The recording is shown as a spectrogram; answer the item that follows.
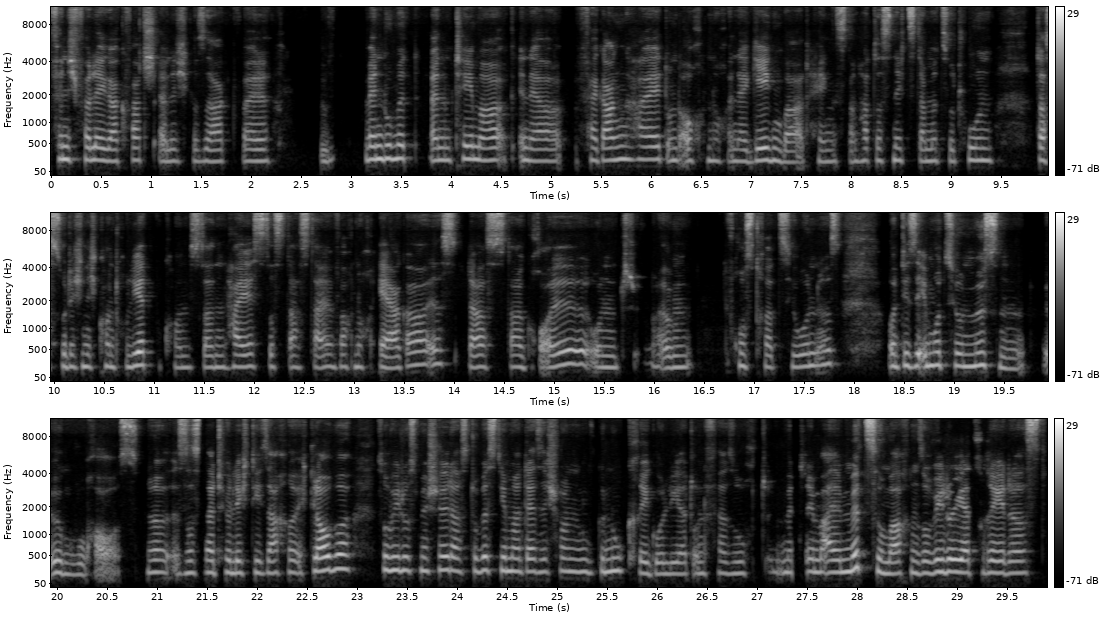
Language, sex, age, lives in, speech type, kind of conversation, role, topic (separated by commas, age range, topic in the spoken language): German, female, 25-29, Germany, conversation, advice, advisor, Wie kann ich meine emotionalen Reaktionen kontrollieren und erkennen, wann ich mich verteidigen oder loslassen sollte?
